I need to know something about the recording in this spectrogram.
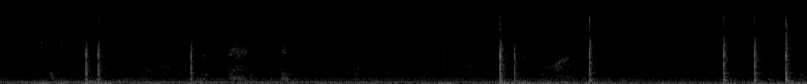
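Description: Chalk writing on a blackboard: faint scratching strokes broken by several sharp taps as the chalk strikes the board, over a steady low hum.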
